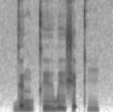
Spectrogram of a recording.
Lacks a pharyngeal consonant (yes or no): yes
